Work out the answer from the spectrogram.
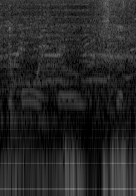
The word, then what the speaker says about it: Des Moines: Versailles, Illinois is how they pronounced it growing up too, not Versailles. We do say Des Moines, though, instead of Des Moines.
